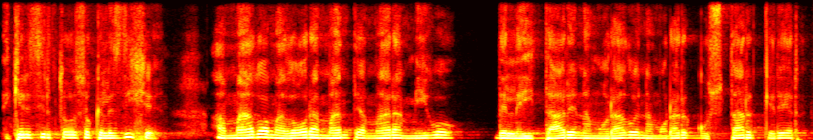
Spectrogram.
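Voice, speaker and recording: A man with a Mexican Spanish accent preaching a sermon as pastor, teaching slowly and spelling out word roots with repetition. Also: on the high side, level tone, warm tone, husky. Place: church hall. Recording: long reverb of a church hall.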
